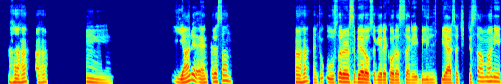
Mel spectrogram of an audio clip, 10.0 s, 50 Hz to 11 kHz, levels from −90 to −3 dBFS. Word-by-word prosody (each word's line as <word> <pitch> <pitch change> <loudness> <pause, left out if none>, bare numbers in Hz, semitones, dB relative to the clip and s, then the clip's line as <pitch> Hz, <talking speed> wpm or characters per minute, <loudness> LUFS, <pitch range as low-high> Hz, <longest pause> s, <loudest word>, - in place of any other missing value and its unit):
Hı 140 - -6
hı. 145 +4 +1 0.2
Hı 135 - -3
hı. 145 +4 -4 0.8
Hıı. 120 -6 -4 1.2
Yani 155 - +2
enteresan. 155 +6 0 1.3
Hı 140 - +3
hı. 160 +6 0
Hani 120 -2 -8
çok 150 +1 -9
uluslararası 140 0 +3
bir - - +6
yer 135 -1 +8
olsa 120 0 +3
gerek 115 +1 +1
orası. 115 +2 +1
Hani 115 0 -3
bilindik 120 0 -5
bir 125 - 0
yerse 120 0 +3
açıkçası 130 - -7
ama 170 0 0
hani 165 -4 0
135 Hz, 145 wpm, -20 LUFS, 120-150 Hz, 1.3 s, yer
